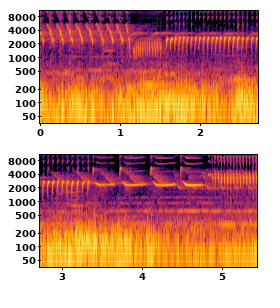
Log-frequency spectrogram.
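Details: Long, fancy canary song meant to set other canaries singing: a rapid high rattle, then a steady fast trill, then sharp down-slurred whistles and a rising buzzy phrase, with low background rumble throughout.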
